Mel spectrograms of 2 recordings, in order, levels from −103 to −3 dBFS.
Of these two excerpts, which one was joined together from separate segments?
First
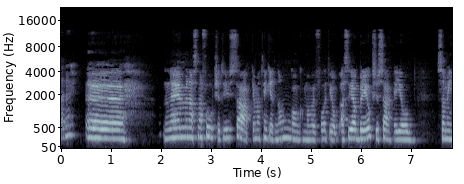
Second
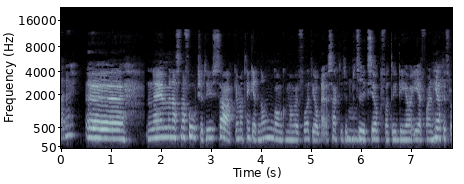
second; 2 cuts; at 1.7 s, 5.2 s

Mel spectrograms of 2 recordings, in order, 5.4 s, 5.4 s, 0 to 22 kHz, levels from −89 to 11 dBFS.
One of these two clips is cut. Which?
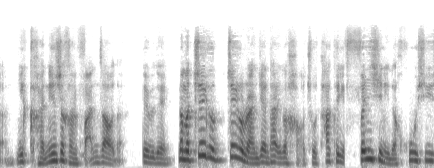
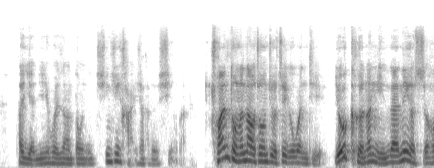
first; 2 cuts; at 2.2 s, 4.0 s

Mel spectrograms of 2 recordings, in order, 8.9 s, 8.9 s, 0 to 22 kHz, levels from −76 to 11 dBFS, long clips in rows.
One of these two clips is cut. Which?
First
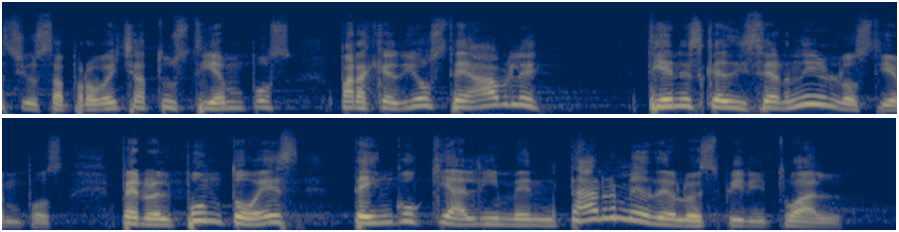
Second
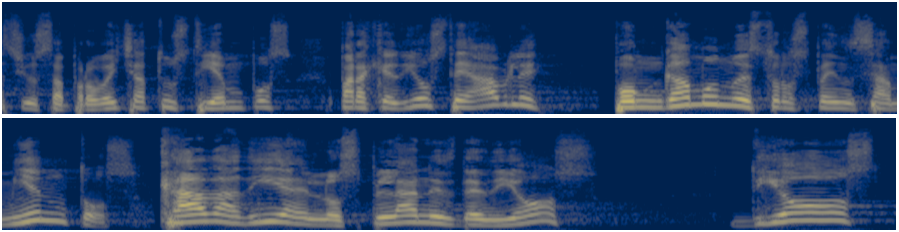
second; 2 cuts; at 3.0 s, 5.2 s

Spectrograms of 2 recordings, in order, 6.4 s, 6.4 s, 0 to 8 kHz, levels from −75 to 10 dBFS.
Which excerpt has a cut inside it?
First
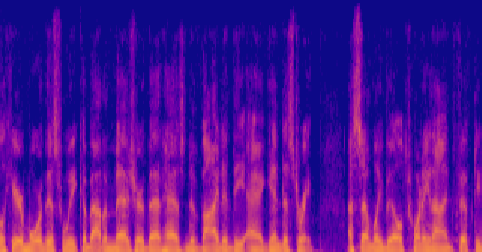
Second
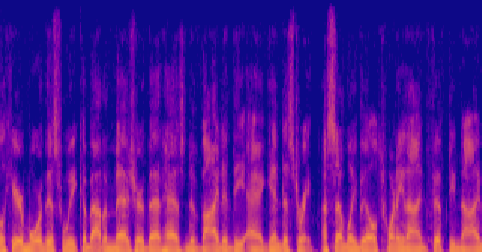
second; 1 cut; at 4.2 s

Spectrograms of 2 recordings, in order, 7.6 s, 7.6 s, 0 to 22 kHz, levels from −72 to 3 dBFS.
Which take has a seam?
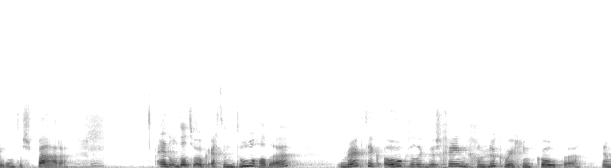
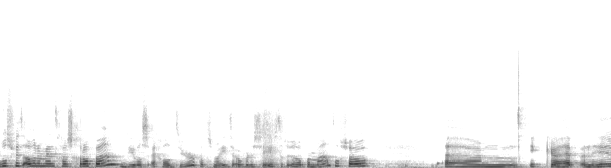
first; 1 cut; at 4.2 s

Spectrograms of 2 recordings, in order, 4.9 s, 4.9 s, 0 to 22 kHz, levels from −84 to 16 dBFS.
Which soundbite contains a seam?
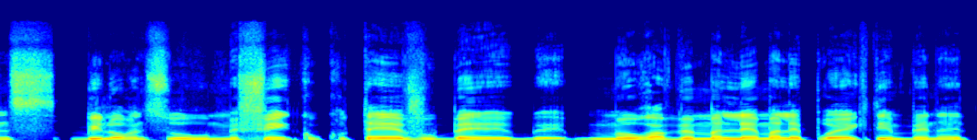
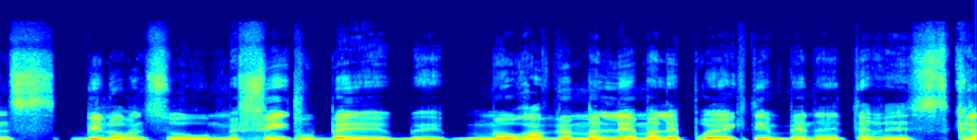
second; 1 cut; at 1.5 s

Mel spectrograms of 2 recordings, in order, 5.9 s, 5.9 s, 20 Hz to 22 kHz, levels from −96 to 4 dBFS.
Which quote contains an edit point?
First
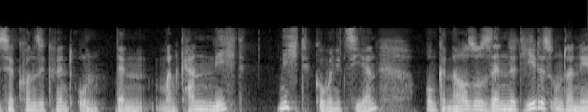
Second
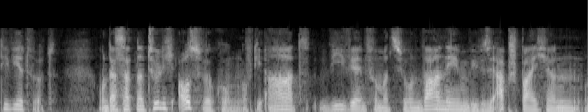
first; 1 cut; at 1.2 s

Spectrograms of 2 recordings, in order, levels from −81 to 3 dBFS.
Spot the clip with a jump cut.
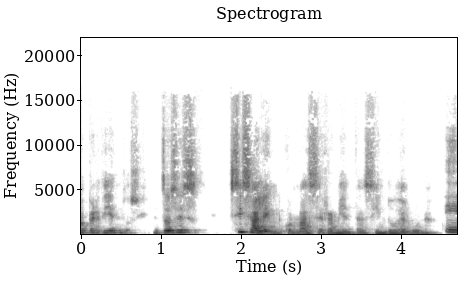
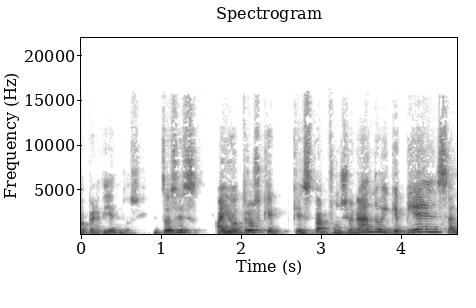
second; 1 cut; at 1.7 s

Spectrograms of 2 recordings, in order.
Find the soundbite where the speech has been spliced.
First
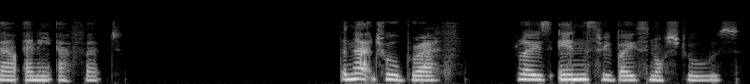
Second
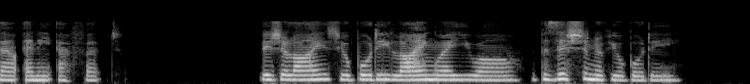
second; 2 cuts; at 2.5 s, 5.3 s

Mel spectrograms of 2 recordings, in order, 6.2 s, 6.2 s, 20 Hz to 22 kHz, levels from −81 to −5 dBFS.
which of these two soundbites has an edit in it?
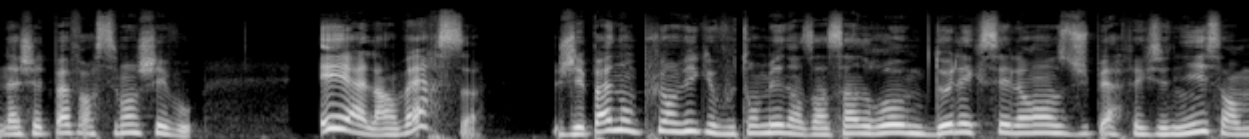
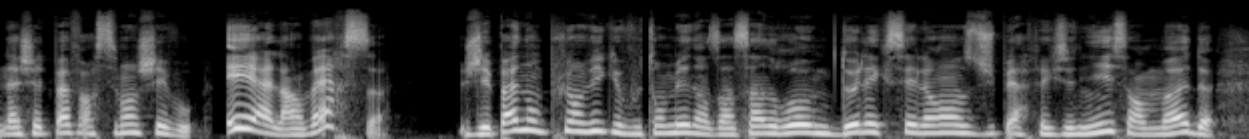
second; 1 cut; at 1.0 s

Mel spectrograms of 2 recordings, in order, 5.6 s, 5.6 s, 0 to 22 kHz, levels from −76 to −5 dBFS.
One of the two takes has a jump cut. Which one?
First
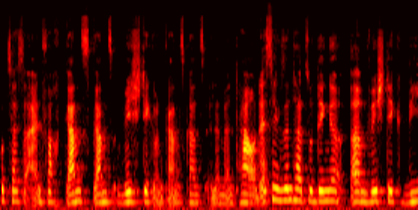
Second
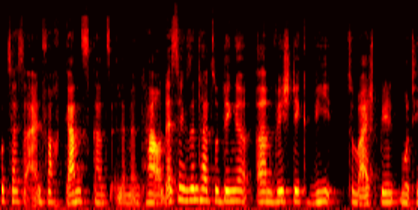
second; 1 cut; at 1.2 s

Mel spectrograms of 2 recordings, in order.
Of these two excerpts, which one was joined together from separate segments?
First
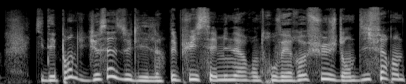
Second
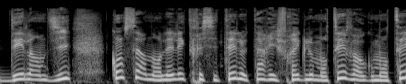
first; 1 cut; at 1.7 s

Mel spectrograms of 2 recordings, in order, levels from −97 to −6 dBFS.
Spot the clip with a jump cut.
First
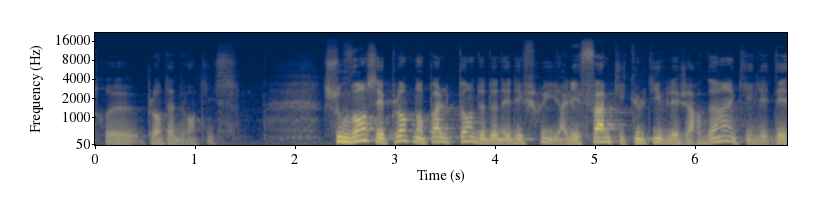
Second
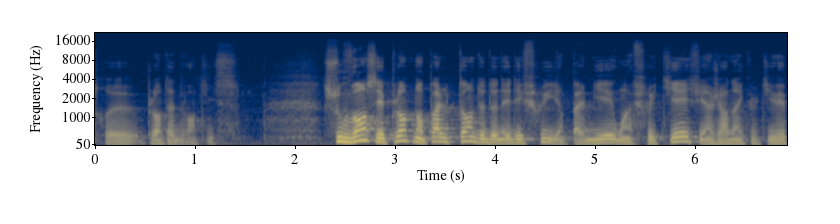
first; 1 cut; at 4.7 s

